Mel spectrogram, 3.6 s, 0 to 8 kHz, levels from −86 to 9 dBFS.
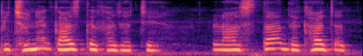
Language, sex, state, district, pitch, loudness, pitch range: Bengali, female, Assam, Hailakandi, 235 Hz, -14 LUFS, 220-250 Hz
